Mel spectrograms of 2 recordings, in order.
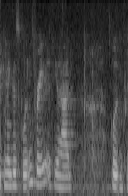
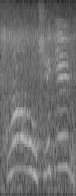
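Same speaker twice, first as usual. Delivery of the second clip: calling out; 11 semitones higher, 3 dB louder, much slower than usual. Real, not acted. Urging chicken while cooking.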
